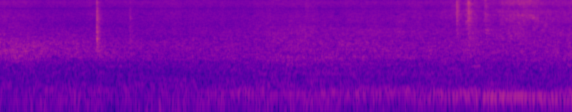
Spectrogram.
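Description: Metal tongs click against a grill.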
